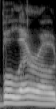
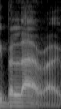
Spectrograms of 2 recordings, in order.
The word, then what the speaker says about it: Bolero: music it's one word first syllable sounds like Lads Lads Lads does not sound like beer the first syllable of Bolero does not sound like beer it sounds like an ice cream also we do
